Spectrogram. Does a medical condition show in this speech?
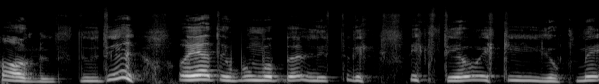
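Yes: cerebral palsy; speech difficulties.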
